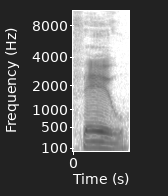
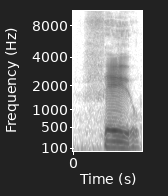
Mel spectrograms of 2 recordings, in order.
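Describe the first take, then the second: The two takes are said the same way.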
